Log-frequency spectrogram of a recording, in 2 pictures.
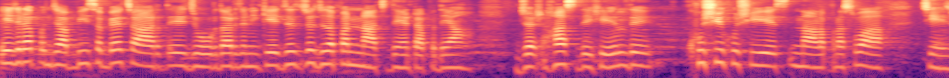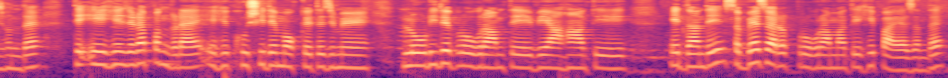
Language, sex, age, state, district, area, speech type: Punjabi, female, 30-45, Punjab, Mansa, rural, spontaneous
